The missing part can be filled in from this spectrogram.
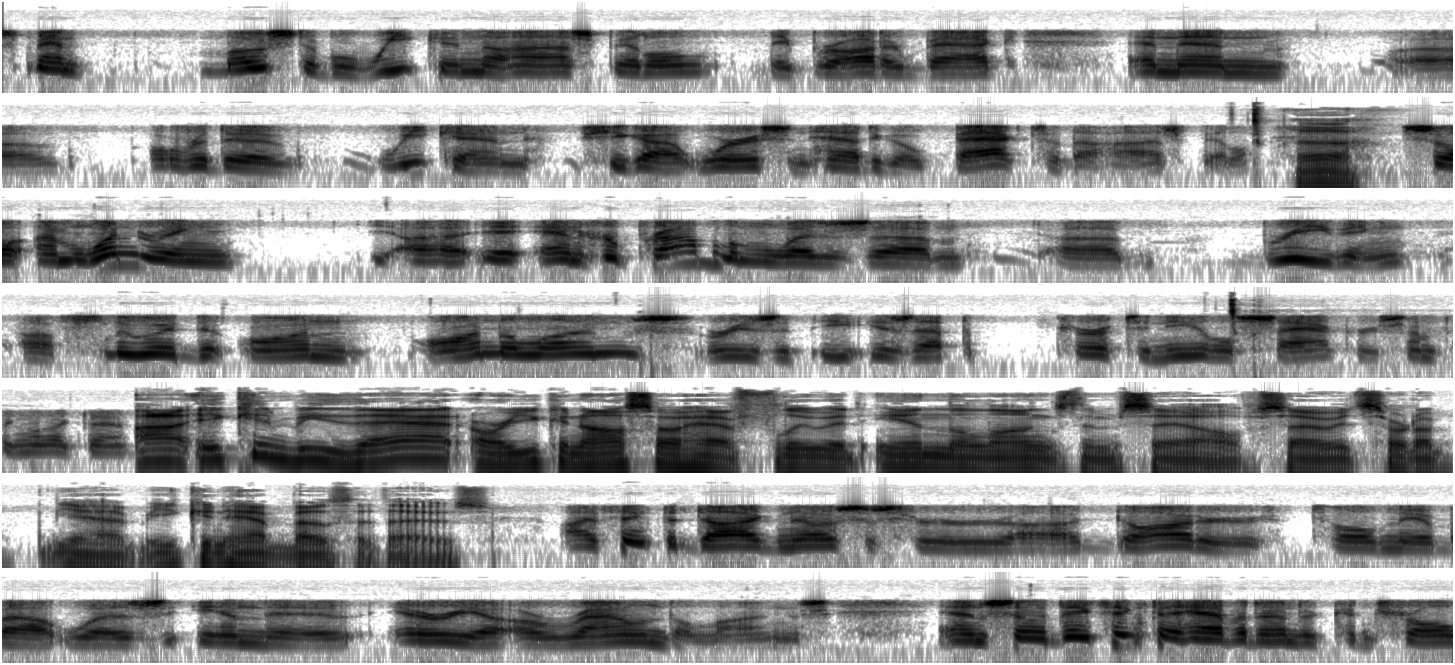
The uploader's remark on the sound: takes listener phone calls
